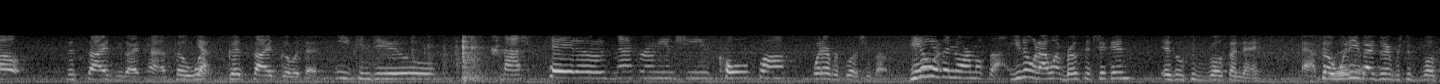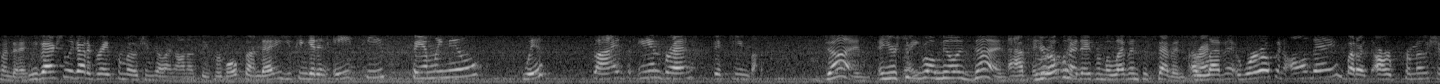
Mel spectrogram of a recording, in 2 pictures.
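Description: No technical faults can be heard in this audio.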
